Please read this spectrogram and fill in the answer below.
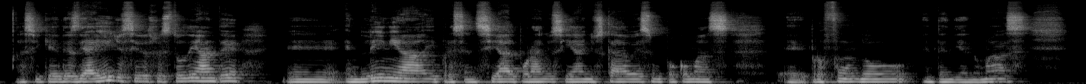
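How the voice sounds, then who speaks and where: This man's voice is somewhat breathy, sitting at a medium pitch. He talks at a very slow pace with fairly even intonation. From Colombia. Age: 40s. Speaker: movement teacher. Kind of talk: casual chat.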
